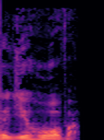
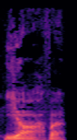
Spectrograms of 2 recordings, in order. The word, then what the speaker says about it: Єгова: Українською це ім'я зазвичай вимовляється Єгова. Дехто вимовляє його як Яхве.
